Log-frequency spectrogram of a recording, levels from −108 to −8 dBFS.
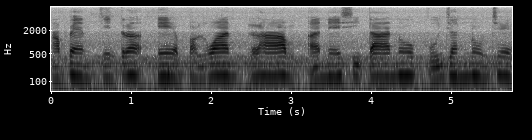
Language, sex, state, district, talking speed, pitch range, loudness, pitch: Gujarati, male, Gujarat, Gandhinagar, 95 wpm, 125-140 Hz, -19 LUFS, 130 Hz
